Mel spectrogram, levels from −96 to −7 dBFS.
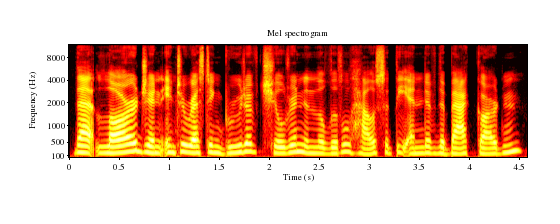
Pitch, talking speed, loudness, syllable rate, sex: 185 Hz, 235 wpm, -18 LUFS, 5.8 syllables/s, female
